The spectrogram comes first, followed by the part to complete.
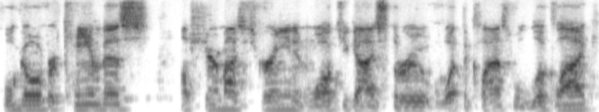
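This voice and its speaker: A man from Oklahoma with a noticeable accent, teaching a college class over a video call. His voice is bright and a little forceful, and he talks in a relaxed, reassuring way with lots of ums. The audio is dull and lo-fi, as if he sits back from the mic. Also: medium pitch, unhurried, recorded from a distance. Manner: reassuring, frequent ums, checks in with "okay?". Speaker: college instructor. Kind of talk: casual online class introduction.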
